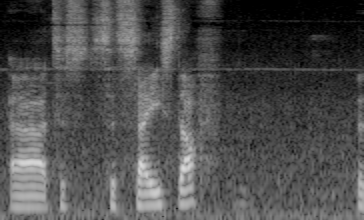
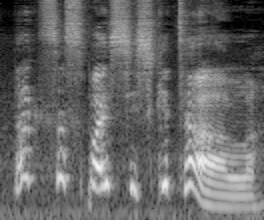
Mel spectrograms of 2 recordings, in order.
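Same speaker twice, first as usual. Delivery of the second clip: much higher, louder and slow, a cartoonish shriek of a line; hammed-up spicy reaction; 8 dB louder, slower than usual. Streamer reacting to a hot Skittle, hammed-up high squeal. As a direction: overplay the burn like a cartoon.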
